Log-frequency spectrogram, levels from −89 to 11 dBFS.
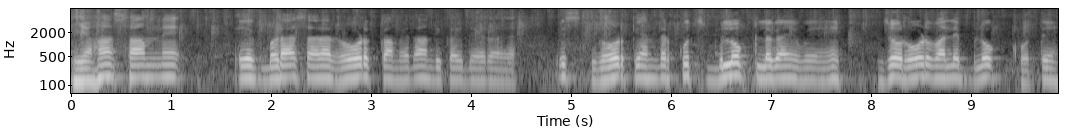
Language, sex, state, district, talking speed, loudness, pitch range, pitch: Hindi, male, Rajasthan, Bikaner, 165 wpm, -18 LUFS, 135-155 Hz, 150 Hz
